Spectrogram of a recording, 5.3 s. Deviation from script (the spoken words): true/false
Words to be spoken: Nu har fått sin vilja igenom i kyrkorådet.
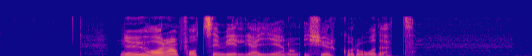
true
